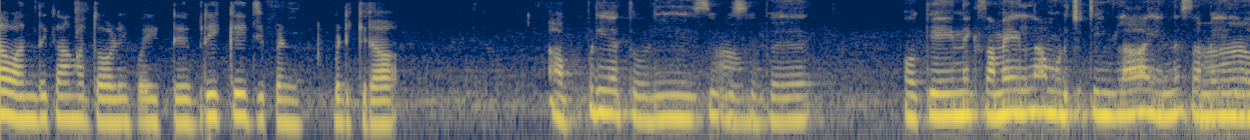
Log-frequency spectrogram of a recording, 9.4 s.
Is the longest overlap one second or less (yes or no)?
yes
